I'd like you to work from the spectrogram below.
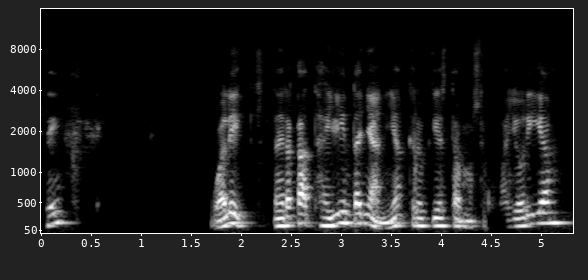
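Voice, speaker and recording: A man leads a live online language lesson, explaining sounds step by step in a patient, steady way. His voice sits at an ordinary middle pitch for a man. It comes through a computer mic on a video call. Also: unhurried, a little hiss or hum. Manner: patient explaining, tags nearly every phrase with a short check-in question. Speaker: language teacher.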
